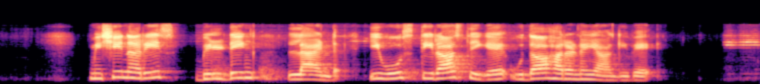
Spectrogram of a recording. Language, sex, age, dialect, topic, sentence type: Kannada, female, 41-45, Mysore Kannada, banking, statement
